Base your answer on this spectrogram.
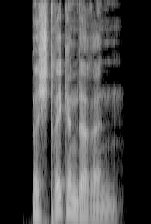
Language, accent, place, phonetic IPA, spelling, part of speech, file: German, Germany, Berlin, [bəˈʃtʁɪkn̩dəʁən], bestrickenderen, adjective, De-bestrickenderen.ogg
- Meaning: inflection of bestrickend: 1. strong genitive masculine/neuter singular comparative degree 2. weak/mixed genitive/dative all-gender singular comparative degree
